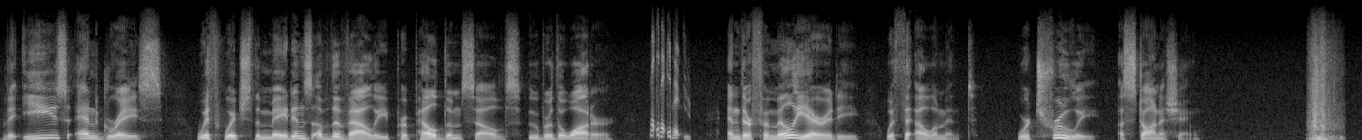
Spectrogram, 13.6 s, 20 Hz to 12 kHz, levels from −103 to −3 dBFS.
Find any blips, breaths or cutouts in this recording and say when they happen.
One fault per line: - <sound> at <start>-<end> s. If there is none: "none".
- chirp at 6.5-6.9 s
- whoosh at 13.1-13.5 s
